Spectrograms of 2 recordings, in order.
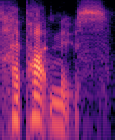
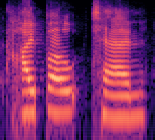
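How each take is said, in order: First: The word is said with its usual spoken pronunciation. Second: The word is sounded out the way it is spelled. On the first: "but it is pronounced hypotenuse" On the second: "I spell it hypotenuse"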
